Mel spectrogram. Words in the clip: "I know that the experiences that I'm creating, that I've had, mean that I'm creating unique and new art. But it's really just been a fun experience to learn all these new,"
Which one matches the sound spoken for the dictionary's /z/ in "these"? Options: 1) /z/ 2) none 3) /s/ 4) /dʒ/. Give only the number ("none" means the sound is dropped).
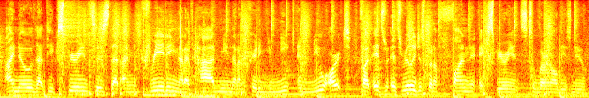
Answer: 1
